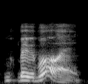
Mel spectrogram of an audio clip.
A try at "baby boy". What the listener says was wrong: See, you sent your baby boy to country. You gotta, baby boy. It's like a yee. You gotta bring it back up. No, no. said baby boy. You said baby boy. That's country. Like boy.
